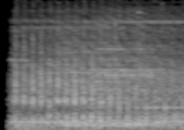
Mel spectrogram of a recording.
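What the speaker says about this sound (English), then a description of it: "H is for helicopter." A helicopter flies close by, its rotor blades beating in a fast, steady chop over a loud engine whine that holds constant throughout.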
